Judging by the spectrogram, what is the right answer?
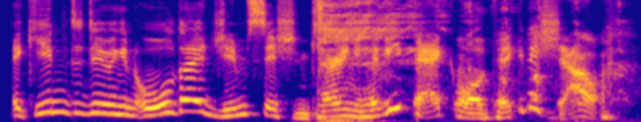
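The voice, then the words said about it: Put-on Australian accent. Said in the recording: “I should do this in an Australian accent.”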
